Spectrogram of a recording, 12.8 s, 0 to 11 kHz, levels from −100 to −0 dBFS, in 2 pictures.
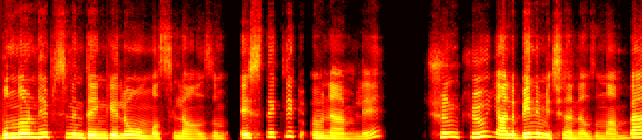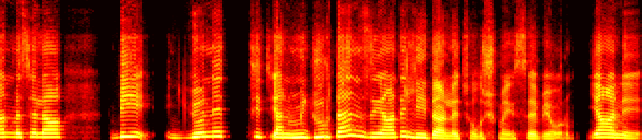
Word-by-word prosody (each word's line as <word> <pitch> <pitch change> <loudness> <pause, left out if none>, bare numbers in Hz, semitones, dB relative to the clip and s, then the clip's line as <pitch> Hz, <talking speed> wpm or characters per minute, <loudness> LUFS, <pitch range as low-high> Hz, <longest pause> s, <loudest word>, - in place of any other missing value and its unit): bunların 275 +4 +5
hepsinin 275 -4 -1
dengeli 220 0 +4
olması 190 -4 -3
lazım. 180 +1 -9
Esneklik 300 +8 -2
önemli 190 - -5 0.4
çünkü, 295 +1 -1
yani, 240 -4 +2
benim 270 -2 +3
için 215 +1 -4
en 195 -2 -3
azından. 180 +1 -9
Ben 280 +2 +1
mesela 285 0 +1 0.5
bir 315 +6 +2 0.4
yönetici 315 +1 0
yani, 265 -2 +3
müdürden 290 +9 +3
ziyade 280 +2 +1
liderle 215 -8 +2
çalışmayı 175 -1 -11
seviyorum. 170 -1 -7
Yani 255 -8 0
250 Hz, 110 wpm, -17 LUFS, 190-285 Hz, 0.5 s, bunların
